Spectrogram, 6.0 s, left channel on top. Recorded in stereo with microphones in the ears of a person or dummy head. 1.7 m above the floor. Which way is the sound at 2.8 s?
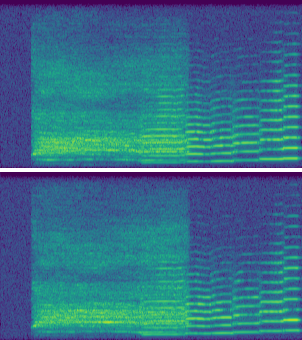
40° left (ahead or behind).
